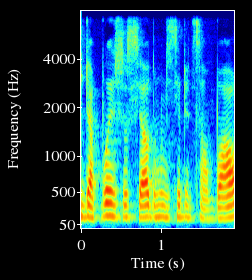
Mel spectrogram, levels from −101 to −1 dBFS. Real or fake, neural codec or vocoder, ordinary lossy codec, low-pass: fake; autoencoder, 22.05 kHz, a latent of 192 numbers a frame, VITS, trained on one speaker; none; 7.2 kHz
